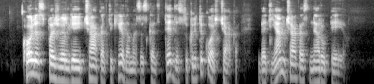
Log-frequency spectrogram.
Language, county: Lithuanian, Panevėžys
